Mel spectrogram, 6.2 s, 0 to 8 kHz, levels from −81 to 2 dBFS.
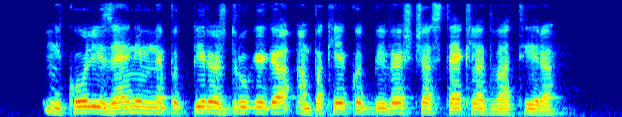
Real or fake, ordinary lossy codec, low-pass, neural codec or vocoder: real; Opus, 16 kbps; 7.2 kHz; none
